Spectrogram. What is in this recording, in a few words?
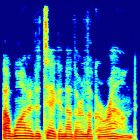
fem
